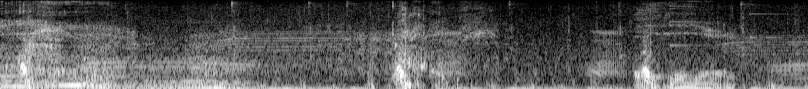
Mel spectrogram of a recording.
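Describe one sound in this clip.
A zombie groans.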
